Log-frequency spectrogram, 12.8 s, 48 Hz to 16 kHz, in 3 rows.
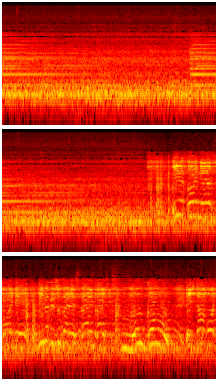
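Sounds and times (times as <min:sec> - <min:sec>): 
large church bell striking the hour: 0:00.0 - 0:07.2
constant low outdoor rumble: 0:00.0 - 0:12.8
speech: 0:08.9 - 0:12.8.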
